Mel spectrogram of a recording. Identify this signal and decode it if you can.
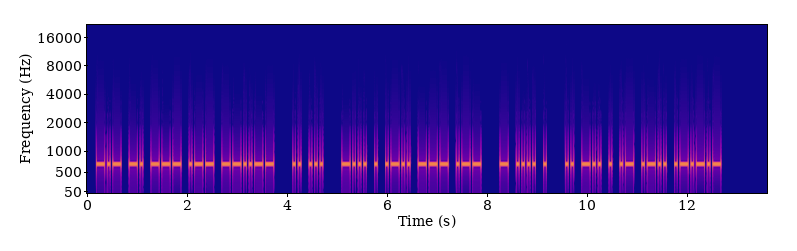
Morse code, heard as a keyed tone, about 22 wpm, 700 Hz. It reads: KNOW, IS BELOW THE IDEAL.
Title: Sentences from Top 1400 Words 22wpm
